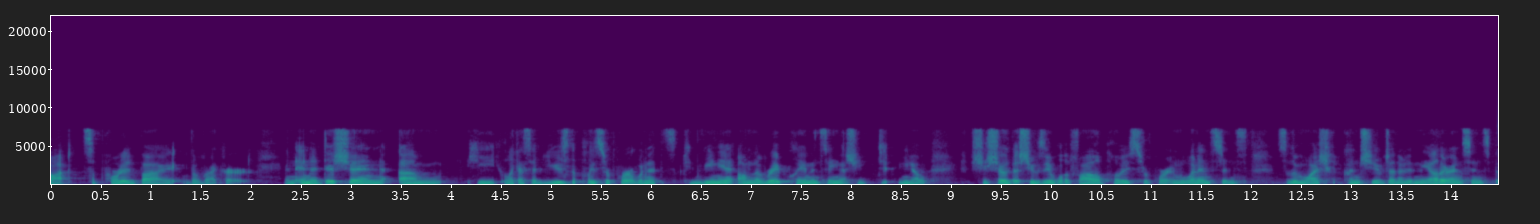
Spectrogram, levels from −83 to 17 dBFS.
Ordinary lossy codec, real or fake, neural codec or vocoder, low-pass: MP3, 64 kbps; fake; codec, 16 kHz in and 24 kHz out, 1.1 kbps, FireRedTTS-2 codec; 7.2 kHz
